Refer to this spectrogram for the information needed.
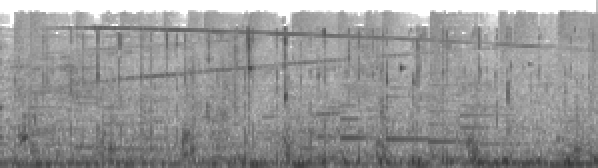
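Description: Water pours steadily into a cup as the final step of making coffee from a Cometeer coffee pod, a continuous splashing gurgle whose hollow ringing pitch slowly rises as the vessel fills. It's moderately loud, with no voices.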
